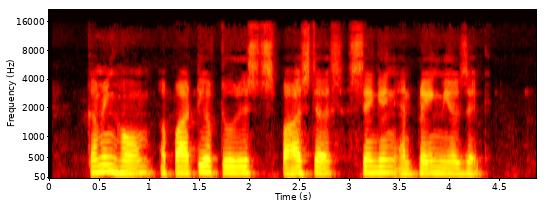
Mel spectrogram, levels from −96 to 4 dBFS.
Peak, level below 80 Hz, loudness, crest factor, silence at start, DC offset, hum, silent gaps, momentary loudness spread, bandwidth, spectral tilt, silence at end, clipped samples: -4 dBFS; -56 dBFS; -22 LUFS; 18 dB; 0.4 s; under 0.1%; none; none; 6 LU; 16 kHz; -6.5 dB/octave; 0.55 s; under 0.1%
